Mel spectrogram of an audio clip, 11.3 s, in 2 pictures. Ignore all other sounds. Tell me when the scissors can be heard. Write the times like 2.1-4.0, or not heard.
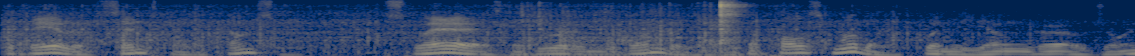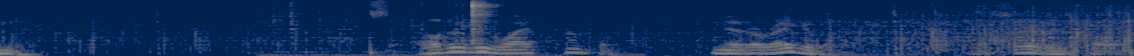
2.5-3.9, 7.0-8.1.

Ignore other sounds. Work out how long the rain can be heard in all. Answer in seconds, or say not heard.
11 s.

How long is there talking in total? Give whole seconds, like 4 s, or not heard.
10 s.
